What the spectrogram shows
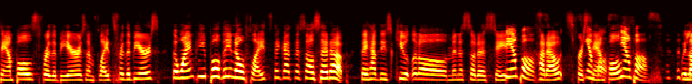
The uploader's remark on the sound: Second Helpings: Talking Wine Live from the KSTP Stage at the Minnesota State Fair.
